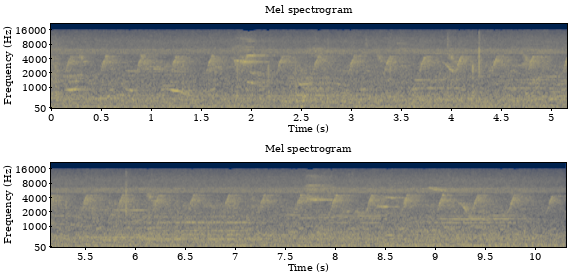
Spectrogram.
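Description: A steady run of short, knocking notes, about two per second, sounds like a coppersmith barbet, over heavy background noise and other faint birds.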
